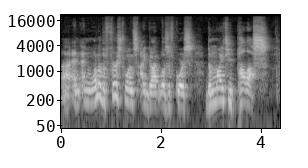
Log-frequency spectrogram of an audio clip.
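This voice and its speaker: At a moderate pace, a woman with a medium pitch speaks with lively intonation over noticeable background noise. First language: not English. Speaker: music reviewer and channel host. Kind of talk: casual vlog. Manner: halting, many fillers and repeats.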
